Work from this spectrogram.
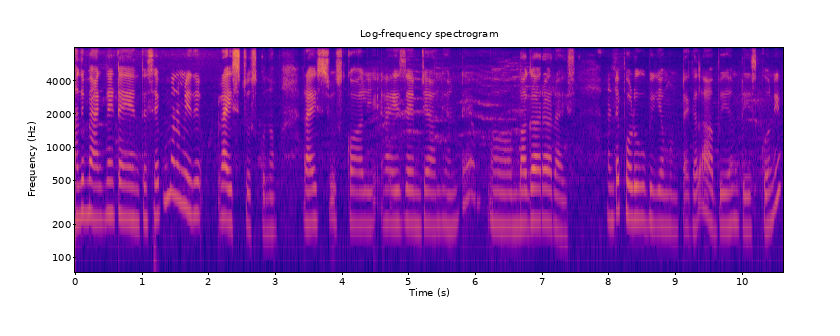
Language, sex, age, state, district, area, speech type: Telugu, female, 18-30, Telangana, Hyderabad, urban, spontaneous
